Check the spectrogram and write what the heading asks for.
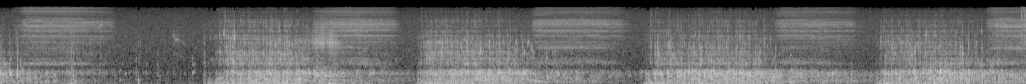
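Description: Scuba diver breathing through a regulator underwater: a hissing inhale, then a bubbling exhale, in a steady cycle of about one breath every four seconds.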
